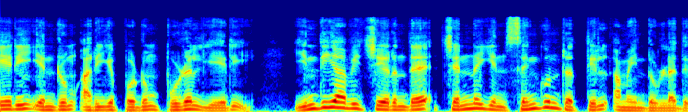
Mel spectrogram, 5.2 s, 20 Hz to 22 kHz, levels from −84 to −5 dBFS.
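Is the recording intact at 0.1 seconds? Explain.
No, at 0.1 s, as throughout, the speech sounds rough and grainy with nothing above 11.6 kHz, likely low-delay AAC compression whose short frames blur harmonics, fitting a low bitrate near 32 kbps.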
